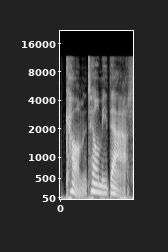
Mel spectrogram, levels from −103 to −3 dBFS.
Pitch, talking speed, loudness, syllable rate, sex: 160 Hz, 215 wpm, -18 LUFS, 4.2 syllables/s, female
